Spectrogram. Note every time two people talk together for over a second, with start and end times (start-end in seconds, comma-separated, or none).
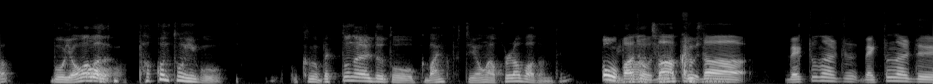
6.0-7.3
